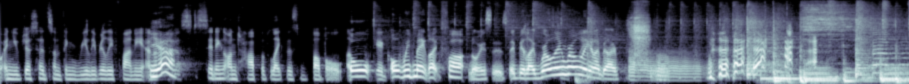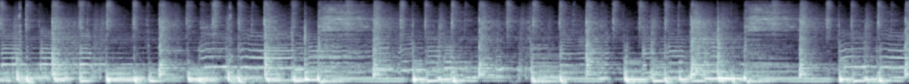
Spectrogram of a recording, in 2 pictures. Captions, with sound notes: and you've just said something really, really funny. - Yeah! - I'm just sitting on top of like this bubble of giggle. - Or we'd make like fart noises. They'd be like, "Rolling, rolling," and I'd be like: (imitating passing wind) (Anne laughing cheerfully) (upbeat jazz music) (upbeat jazz music continues)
